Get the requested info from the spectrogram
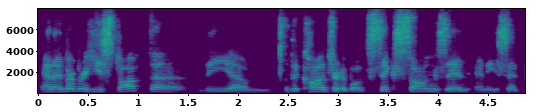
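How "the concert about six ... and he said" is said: ordinary delivery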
